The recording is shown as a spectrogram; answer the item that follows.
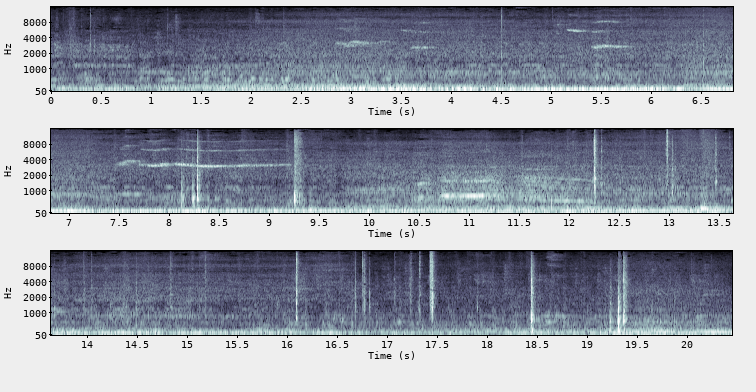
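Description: Metal set-top box casing being handled and fitted back together: a scatter of sharp clicks and knocks, more of them in the second half. Underneath runs a low rumble that is strongest in the first half, with a few short high chirps.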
